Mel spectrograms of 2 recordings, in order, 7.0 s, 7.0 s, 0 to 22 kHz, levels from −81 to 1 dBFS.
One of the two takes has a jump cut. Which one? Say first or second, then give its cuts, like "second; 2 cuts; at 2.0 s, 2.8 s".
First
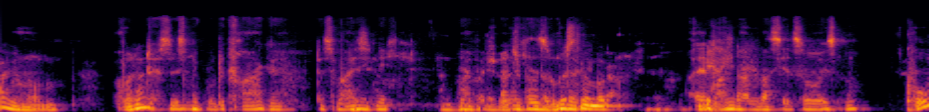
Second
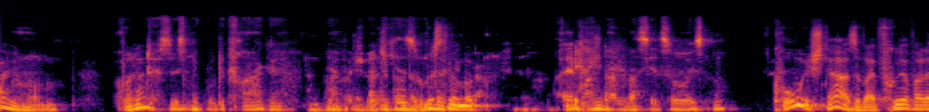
second; 1 cut; at 2.2 s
